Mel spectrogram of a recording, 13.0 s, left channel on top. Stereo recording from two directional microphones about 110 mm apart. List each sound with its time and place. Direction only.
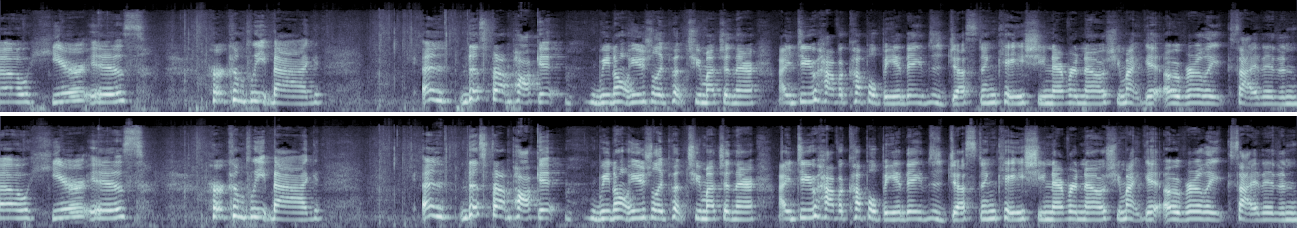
0.0 s speech: 25° right (ahead or behind)
4.2 s speech: 25° right (ahead or behind)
